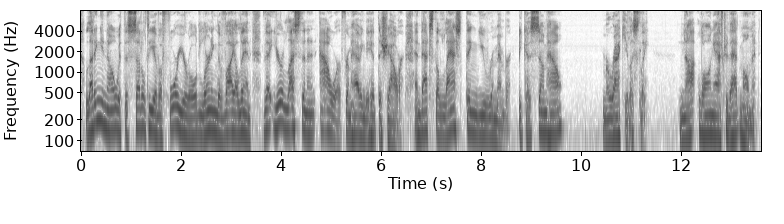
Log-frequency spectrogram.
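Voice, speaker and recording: A man's voice: medium pitch, normal speed, warm tone, dry recording. Man, scripted narration, wry humor, exasperated emphasis, mid-range voice, dry close-miked recording. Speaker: author and podcast host narrating.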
